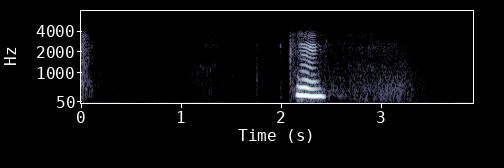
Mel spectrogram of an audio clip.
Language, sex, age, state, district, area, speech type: Santali, female, 18-30, West Bengal, Jhargram, rural, conversation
